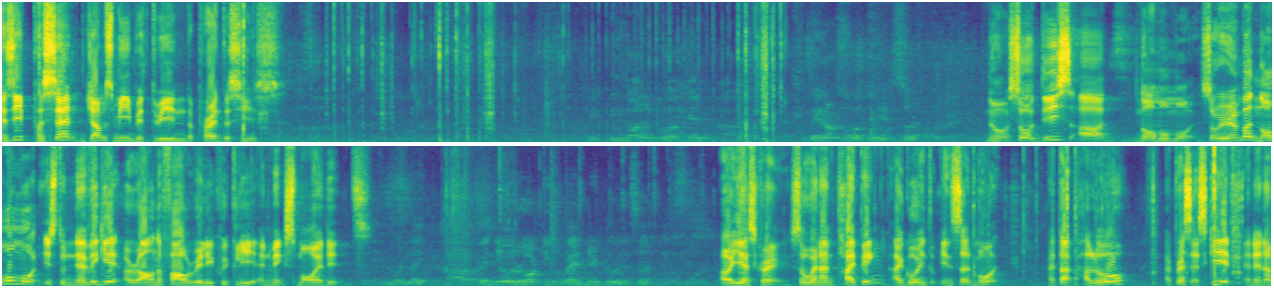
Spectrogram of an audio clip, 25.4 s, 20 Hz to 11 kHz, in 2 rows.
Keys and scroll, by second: 0.3-7.8 typing, 19.9-24.1 typing, 24.7 Escape.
